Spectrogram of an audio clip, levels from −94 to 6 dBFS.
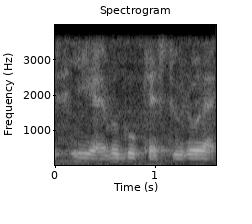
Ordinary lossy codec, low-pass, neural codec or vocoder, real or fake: none; 3.6 kHz; codec, 16 kHz, 8 kbps, FreqCodec, smaller model; fake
